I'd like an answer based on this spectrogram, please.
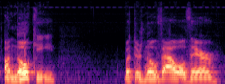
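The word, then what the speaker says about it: אנכי: It's pronounced Anoki, but there's no vowel there as a Vav. You could see it as Anki, and it basically means I am.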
